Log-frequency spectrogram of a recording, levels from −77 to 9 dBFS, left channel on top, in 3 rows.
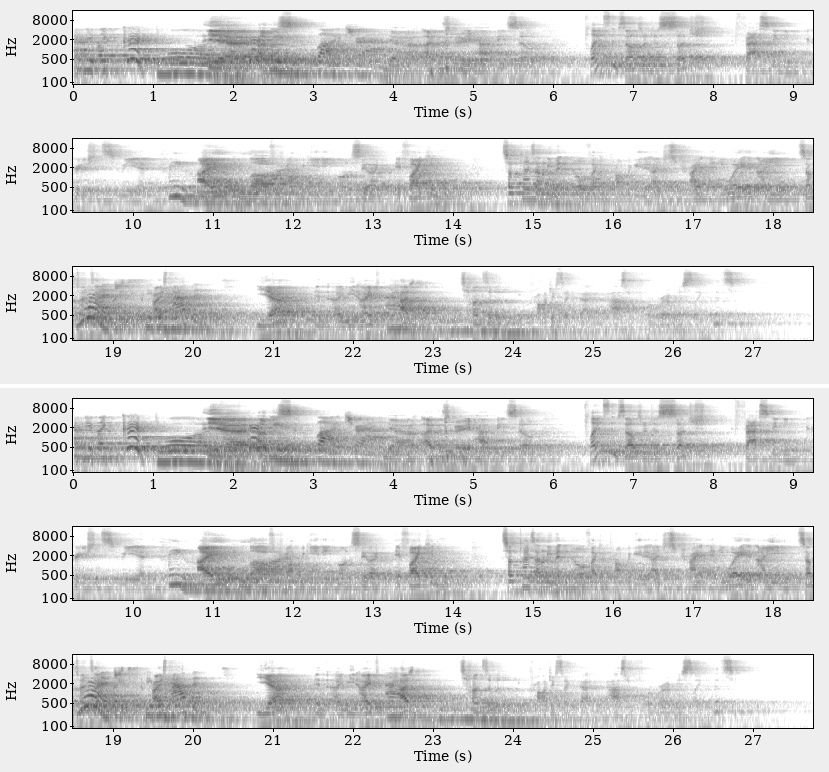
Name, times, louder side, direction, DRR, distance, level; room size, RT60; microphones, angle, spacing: voice 1, 0.0-4.1 10.4-12.0 18.5-20.2 22.4-22.6 23.1-24.0, right 1 dB, 55° right, 3 dB, 1.6 m, -32 dB
voice 2, 1.6-2.7 3.9-6.0 6.4-7.9 8.3-10.5 10.8-13.9 14.2-14.3 14.6-19.2 19.5-20.1 20.8-22.8 23.3-23.8 24.2-26.8, right 1 dB, 30° right, 0 dB, 1.8 m, -34 dB
13.0 x 12.5 x 4.7 m, 2.7 s
head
